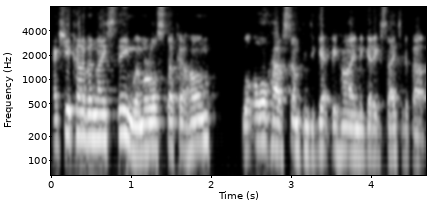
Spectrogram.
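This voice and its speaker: This man talks at a very fast pace, his fairly high pitch showing ordinary pitch variation. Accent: Manchester. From northern England, Manchester. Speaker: spaceflight historian author. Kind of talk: panel discussion.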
